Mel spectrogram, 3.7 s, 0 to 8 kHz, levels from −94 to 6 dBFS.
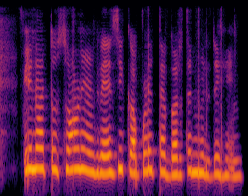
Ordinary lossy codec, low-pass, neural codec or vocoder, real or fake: AAC, 48 kbps; 7.2 kHz; autoencoder, 48 kHz, 32 numbers a frame, DAC-VAE, trained on Japanese speech; fake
